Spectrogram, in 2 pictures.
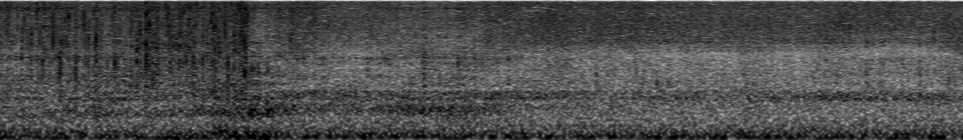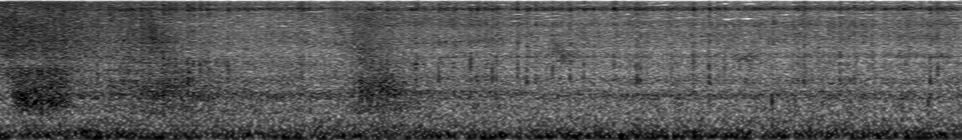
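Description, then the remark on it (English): A steady, hissing rush of running water flows over a hand without pause, its tone shifting briefly a couple of times as something moves through the stream. No one speaks. “Oh, this water feels so good on my hand, yo.”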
